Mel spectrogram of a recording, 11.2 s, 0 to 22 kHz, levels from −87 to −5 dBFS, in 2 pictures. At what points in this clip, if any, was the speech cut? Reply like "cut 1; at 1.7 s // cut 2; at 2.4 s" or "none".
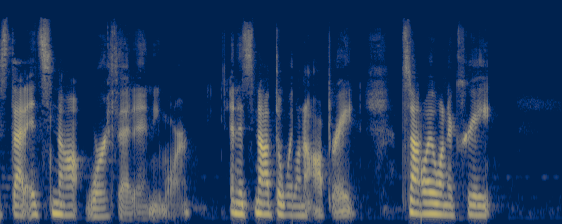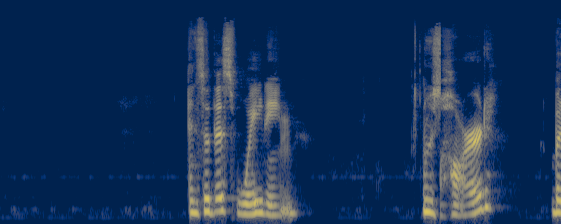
cut 1; at 2.9 s // cut 2; at 4.2 s // cut 3; at 10.0 s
